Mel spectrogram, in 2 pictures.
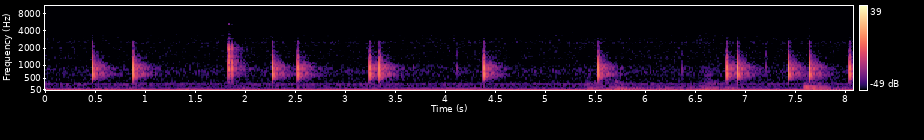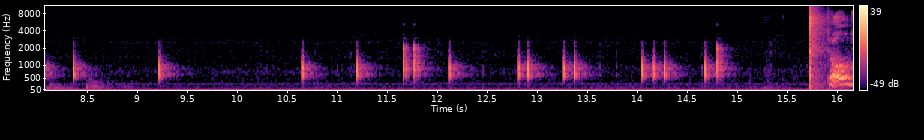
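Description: Online chess move sounds from the Lichess board: short, sharp wooden clicks, one for each move by either player. They come in a fast, irregular patter, several a second at times, as both players rush their moves with only seconds left on their clocks in a bullet game.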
